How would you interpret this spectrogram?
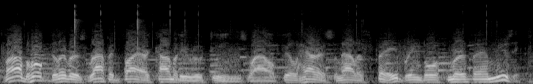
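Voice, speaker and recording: Male network announcer, 1950s broadcast; low, animated, polished reads over music. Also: brisk. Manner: polished, expressive announcer delivery. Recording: dull lo-fi 1950s radio broadcast.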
